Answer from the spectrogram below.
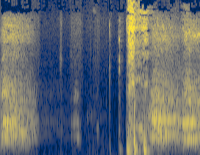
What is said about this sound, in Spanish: No, mi hijo, eso fue un perro que pasó por enfrente.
